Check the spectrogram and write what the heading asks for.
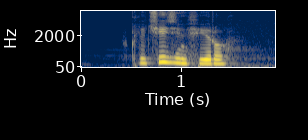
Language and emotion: Russian, neutral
